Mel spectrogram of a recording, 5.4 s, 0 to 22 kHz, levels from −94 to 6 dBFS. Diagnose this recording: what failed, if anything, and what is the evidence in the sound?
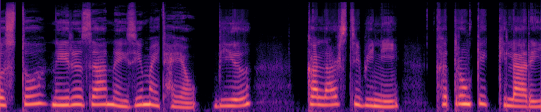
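From 2.01 s to the end, the speech abruptly shows more codec artefacts, with no gap at the switch. This is an adaptive stream at a lower bitrate, a network-driven step down in the codec, consistent with Opus falling from about 64 to 16 kbit/s.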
